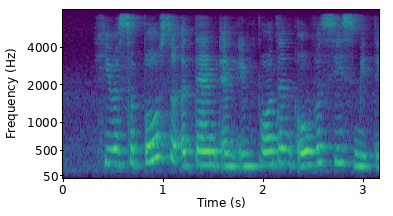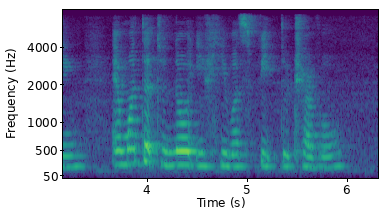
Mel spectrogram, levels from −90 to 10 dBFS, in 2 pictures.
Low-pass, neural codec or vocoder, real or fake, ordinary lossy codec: 7.2 kHz; none; real; none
